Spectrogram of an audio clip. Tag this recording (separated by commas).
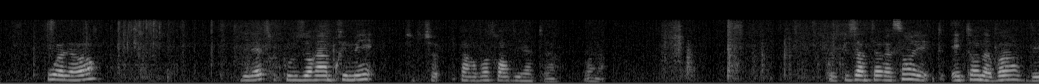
Speech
